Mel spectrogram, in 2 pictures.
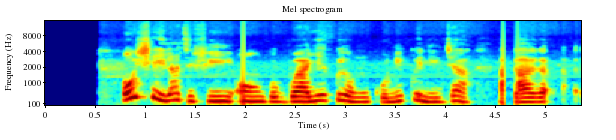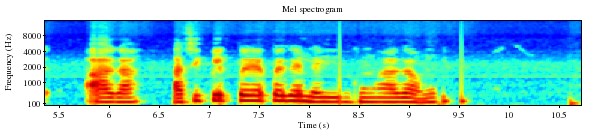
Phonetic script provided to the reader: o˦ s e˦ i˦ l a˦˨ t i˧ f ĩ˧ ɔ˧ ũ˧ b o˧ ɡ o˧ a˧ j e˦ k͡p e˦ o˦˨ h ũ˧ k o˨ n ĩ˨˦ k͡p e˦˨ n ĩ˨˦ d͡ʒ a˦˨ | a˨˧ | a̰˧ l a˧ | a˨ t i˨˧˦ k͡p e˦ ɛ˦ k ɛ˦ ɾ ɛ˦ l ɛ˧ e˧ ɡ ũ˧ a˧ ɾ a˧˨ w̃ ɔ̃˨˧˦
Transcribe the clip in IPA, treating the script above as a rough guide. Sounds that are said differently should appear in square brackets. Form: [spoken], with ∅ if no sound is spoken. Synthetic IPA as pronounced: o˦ [ʃ] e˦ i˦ l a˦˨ t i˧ f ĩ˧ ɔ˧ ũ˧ [ɡ͡b] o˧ [ɡ͡b] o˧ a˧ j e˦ k͡p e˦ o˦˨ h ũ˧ k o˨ n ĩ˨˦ k͡p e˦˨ n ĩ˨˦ d͡ʒ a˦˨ | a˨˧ | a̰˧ [ɾ] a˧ | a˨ t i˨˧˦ k͡p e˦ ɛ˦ [k͡p] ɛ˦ ɾ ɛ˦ l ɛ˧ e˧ ɡ ũ˧ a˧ ɾ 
